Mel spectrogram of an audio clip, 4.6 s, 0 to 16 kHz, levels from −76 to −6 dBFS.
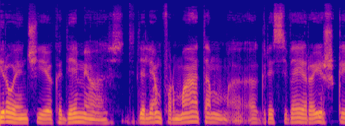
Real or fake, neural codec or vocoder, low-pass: fake; vocoder, 44.1 kHz, 128 mel bands, Pupu-Vocoder; 14.4 kHz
